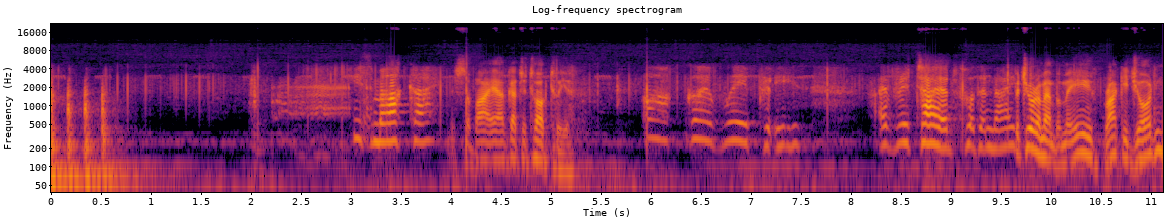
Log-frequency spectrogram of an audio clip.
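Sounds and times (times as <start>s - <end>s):
firm knocking on a door: 0.0s - 0.7s
low steady hum: 0.0s - 11.1s
speech: 3.0s - 5.4s, 6.0s - 11.1s.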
